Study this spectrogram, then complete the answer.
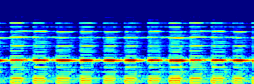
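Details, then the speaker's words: Oberheim OB-X synthesizer after repair of mouse-urine corrosion and shorted voltage rails, not yet calibrated: clean evenly repeated chord notes, crisp attacks, no squeaking note any more, responding to controls; normal synthesizer note output. "there's no squeaking note and uh it's responding to the controls"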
